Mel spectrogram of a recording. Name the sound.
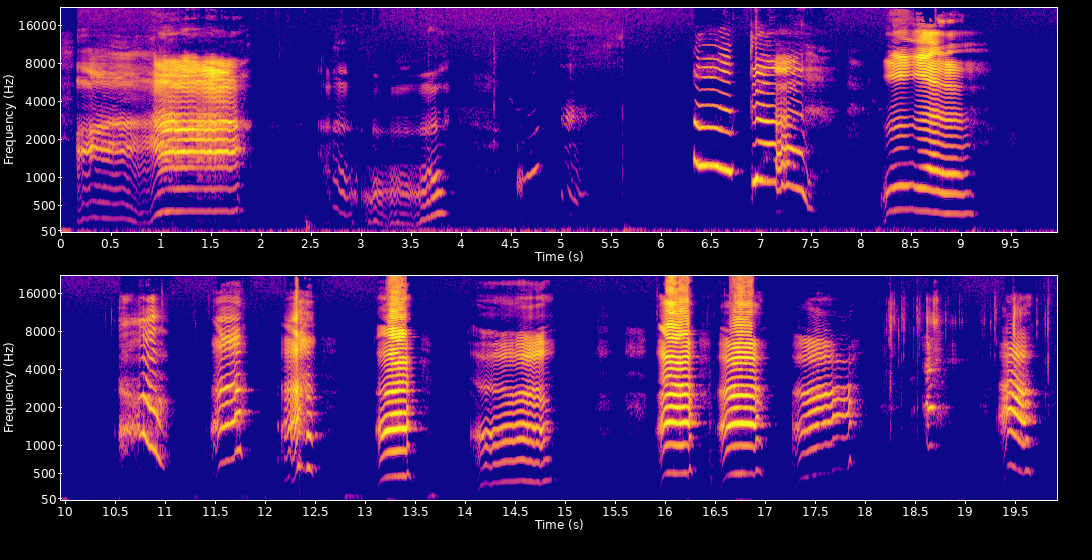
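baby babbling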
